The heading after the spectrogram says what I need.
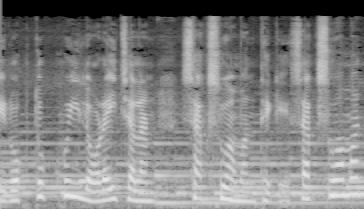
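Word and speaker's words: Sacsayhuamán: লড়াই চালান সাকসুয়ামান থেকে সাকসুয়ামান শব্দটা আমরা একসঙ্গে উচ্চারণ করলেও আসলে কিন্তু তার দুটো শব্দ সাকসা হুয়ামান অর্থাৎ তৃপ্ত বাজপাখি কিছুক্ষণের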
